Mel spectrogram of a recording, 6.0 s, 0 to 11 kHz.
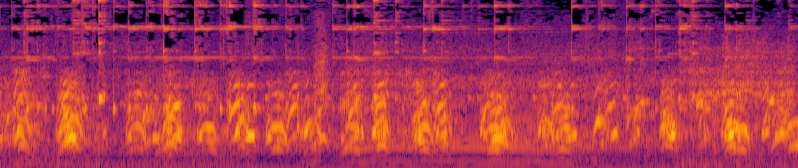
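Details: Many Segugio Maremmano scent hounds in full cry on a wild boar hunt, Rieti province, Italy, November 2017; rapid overlapping barks and bays pulse in bursts, while a faint low hum sits beneath for a couple of seconds.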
